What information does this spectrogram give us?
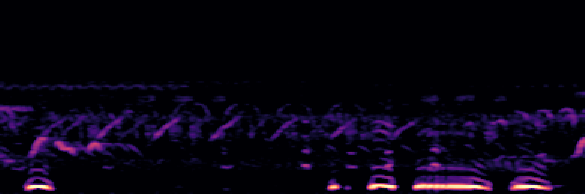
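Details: A single hoot, then after a pause a spotted dove phrase of short notes and a long vibrating coo ending in a clipped note. The bird is a decoy for attracting wild doves.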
